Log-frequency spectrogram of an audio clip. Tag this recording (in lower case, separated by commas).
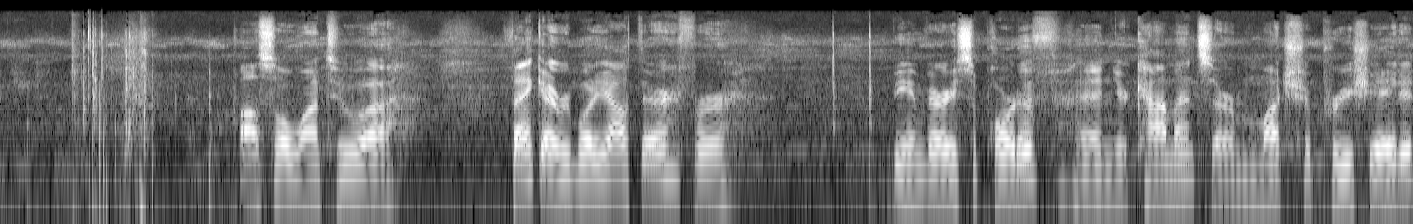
speech, outside, rural or natural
